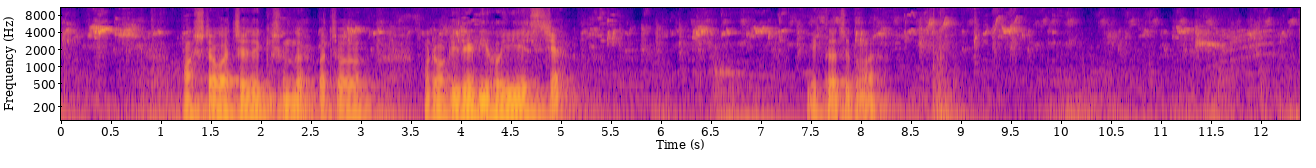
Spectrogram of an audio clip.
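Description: Young birds chirp softly close by.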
